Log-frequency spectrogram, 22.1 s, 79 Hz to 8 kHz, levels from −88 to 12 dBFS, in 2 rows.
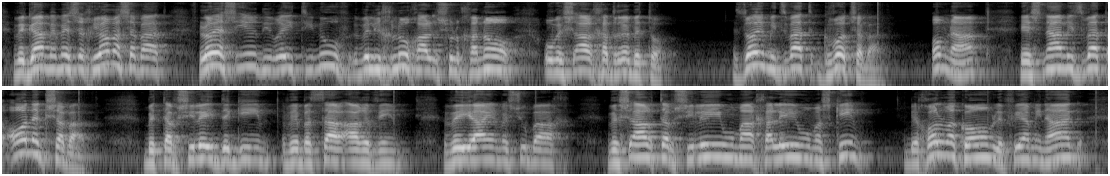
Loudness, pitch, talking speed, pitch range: -18 LUFS, 180 Hz, 100 wpm, 160-205 Hz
